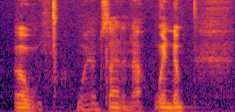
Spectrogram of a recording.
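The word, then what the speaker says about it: Wymondham: a job back to wyndham or wyman ham as it's spelled really annoying for me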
